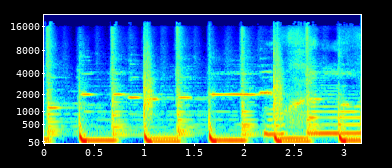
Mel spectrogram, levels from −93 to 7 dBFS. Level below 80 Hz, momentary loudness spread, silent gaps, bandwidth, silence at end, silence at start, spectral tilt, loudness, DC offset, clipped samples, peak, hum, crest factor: -20 dBFS; 5 LU; none; 18 kHz; 0 s; 0 s; -6 dB/octave; -17 LUFS; under 0.1%; under 0.1%; -2 dBFS; none; 12 dB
